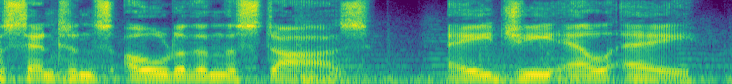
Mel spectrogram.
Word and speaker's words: Agla: Agla, pronounced Agla, is the abbreviation of the words Atha Gadol Leolam Adonai.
